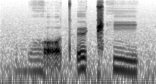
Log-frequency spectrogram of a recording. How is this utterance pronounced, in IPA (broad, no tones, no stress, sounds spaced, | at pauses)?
bʱ ɔ̰ tʼ ø ǁʰ i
